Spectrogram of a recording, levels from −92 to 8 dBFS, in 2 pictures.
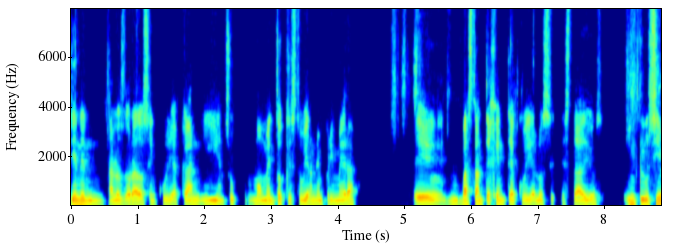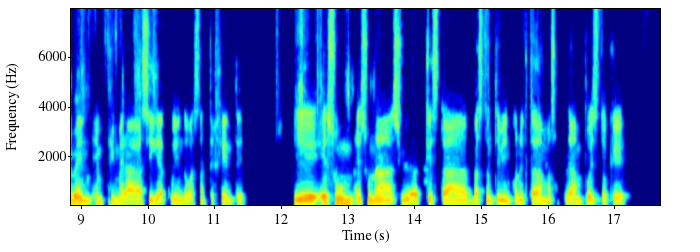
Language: Spanish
